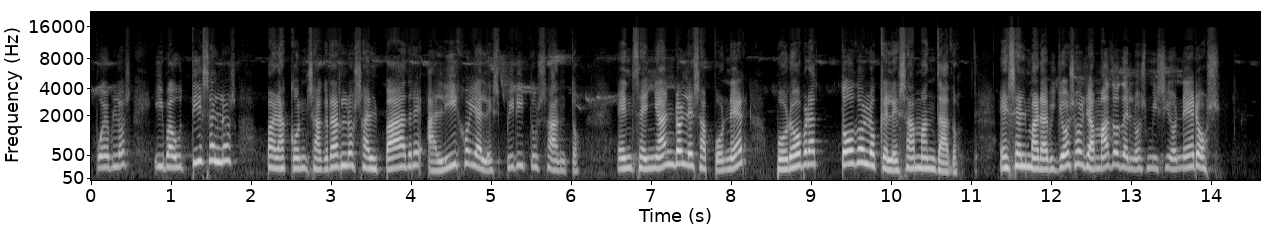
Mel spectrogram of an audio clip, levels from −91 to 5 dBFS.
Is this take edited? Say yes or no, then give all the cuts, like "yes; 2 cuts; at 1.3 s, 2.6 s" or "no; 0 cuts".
no; 0 cuts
